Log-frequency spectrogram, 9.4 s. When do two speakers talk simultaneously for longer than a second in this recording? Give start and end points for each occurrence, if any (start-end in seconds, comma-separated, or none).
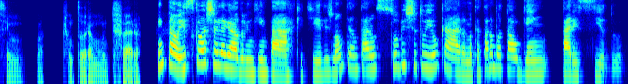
none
